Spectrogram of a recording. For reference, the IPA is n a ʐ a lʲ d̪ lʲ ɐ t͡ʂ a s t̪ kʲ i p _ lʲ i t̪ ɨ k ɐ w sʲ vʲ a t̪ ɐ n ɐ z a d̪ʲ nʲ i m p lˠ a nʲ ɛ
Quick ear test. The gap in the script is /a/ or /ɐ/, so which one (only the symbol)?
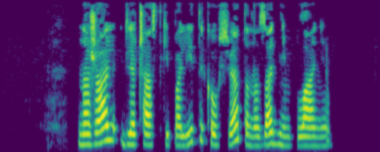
a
